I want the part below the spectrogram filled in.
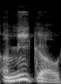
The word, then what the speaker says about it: Amico: Well, and so I realize you don't know much about it, so I got to say it's pronounced Amico. See, now you just learned one thing. – Okay. – It's a good thing. This is why we're doing this. But amico is the Italian word for friend.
